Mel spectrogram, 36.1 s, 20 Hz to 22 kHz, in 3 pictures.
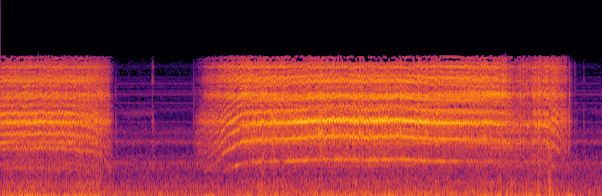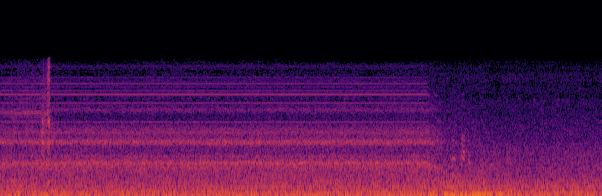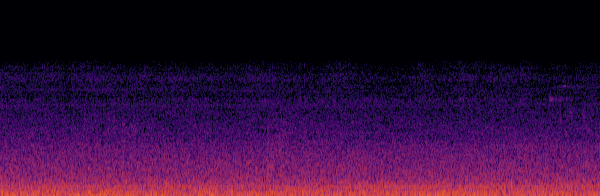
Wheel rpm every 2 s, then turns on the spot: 130, 20, 110, 160, 160, 120, 0, 0, 0, 0, 0, 0, 0, 0, 0, 0, 0, 0.
2-4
